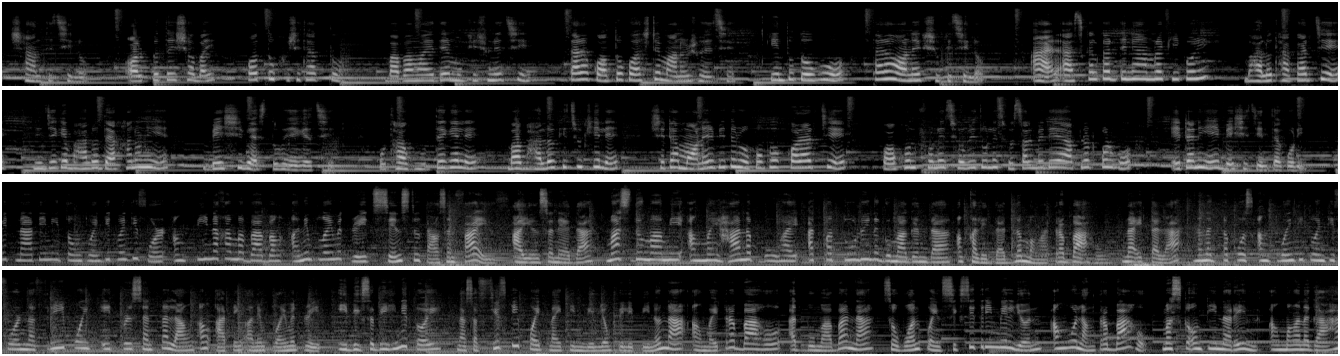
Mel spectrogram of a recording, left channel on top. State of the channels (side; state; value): both; different; correlation 0.00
